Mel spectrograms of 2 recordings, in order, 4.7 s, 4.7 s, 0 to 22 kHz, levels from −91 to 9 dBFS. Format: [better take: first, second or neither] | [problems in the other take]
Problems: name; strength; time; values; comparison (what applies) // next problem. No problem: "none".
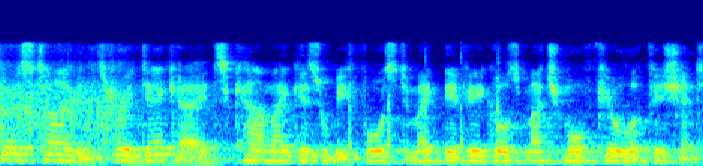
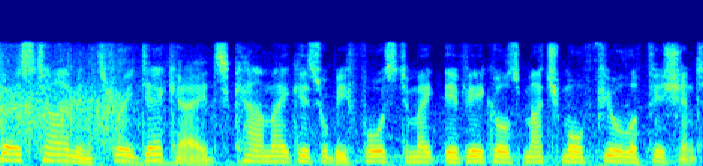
second | background sound (Knock / Wood); 18 dB below the speech // room echo; dies away in 0.5 s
